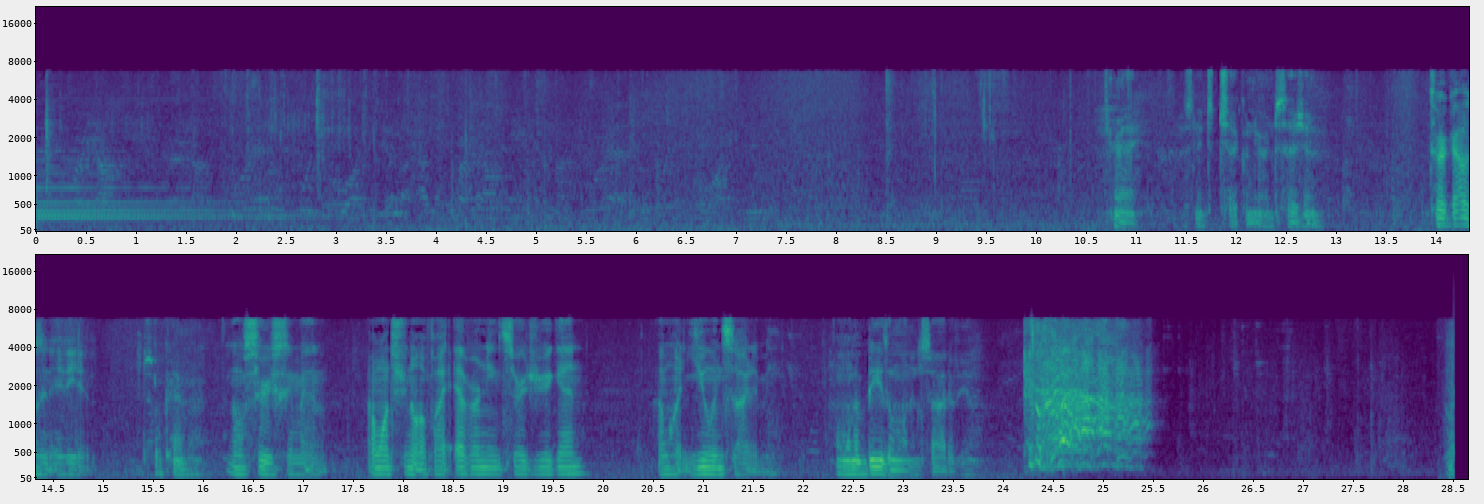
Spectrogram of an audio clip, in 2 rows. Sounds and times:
Speech: 1.4 - 7.5, 13.9 - 19.9, 20.5 - 23.8.

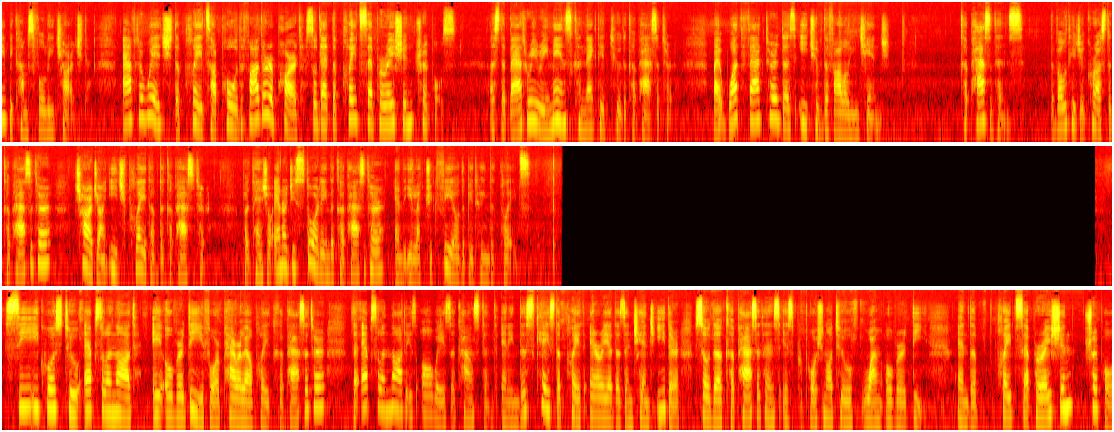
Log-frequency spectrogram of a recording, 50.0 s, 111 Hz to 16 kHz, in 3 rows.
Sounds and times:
Speech: 0.0 - 10.1, 10.7 - 13.4, 14.4 - 24.6, 33.4 - 49.9.

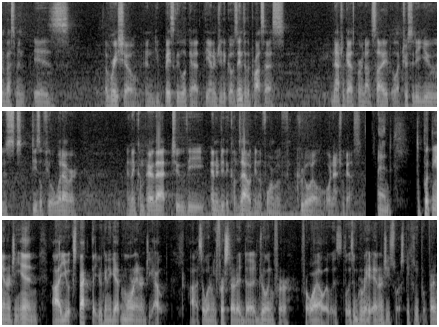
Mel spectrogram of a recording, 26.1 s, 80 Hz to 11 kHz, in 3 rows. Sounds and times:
Speech: 0.0 - 1.4, 2.0 - 5.7, 6.4 - 10.2, 11.2 - 26.1.

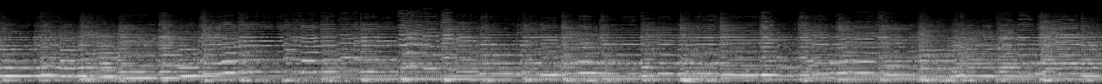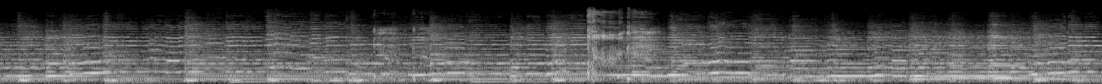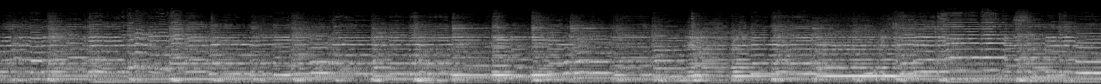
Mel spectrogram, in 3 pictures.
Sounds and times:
Violin, fiddle: 0.0 - 33.0.

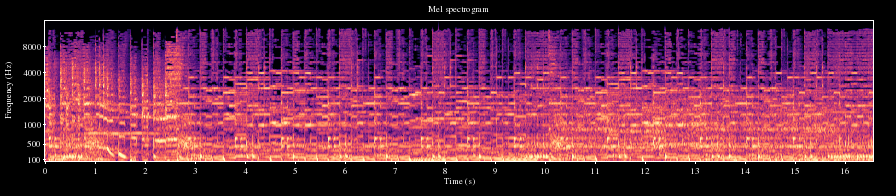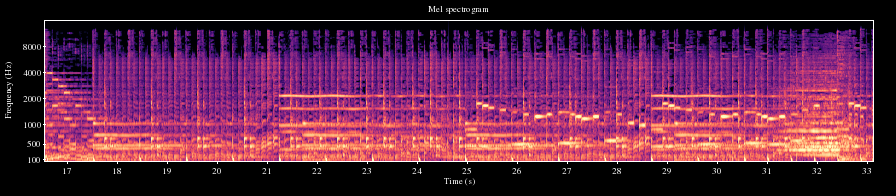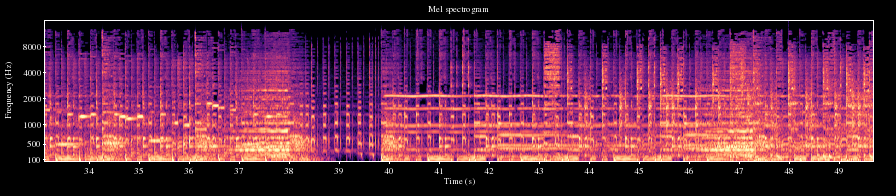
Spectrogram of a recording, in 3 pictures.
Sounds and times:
Video game music: 0.0 - 49.6.

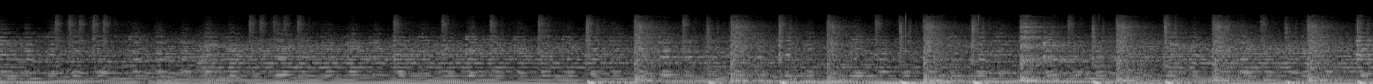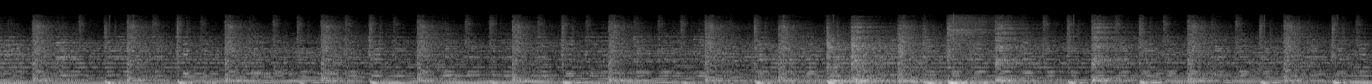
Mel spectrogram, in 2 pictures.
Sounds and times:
Music: 0.0 - 27.4.

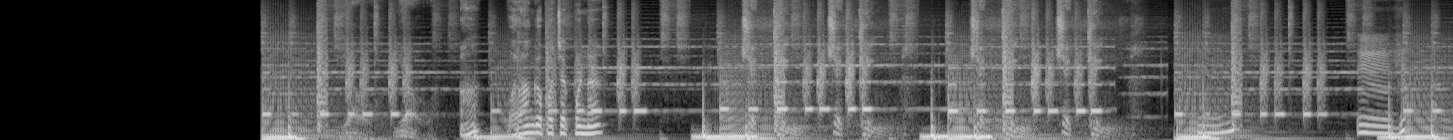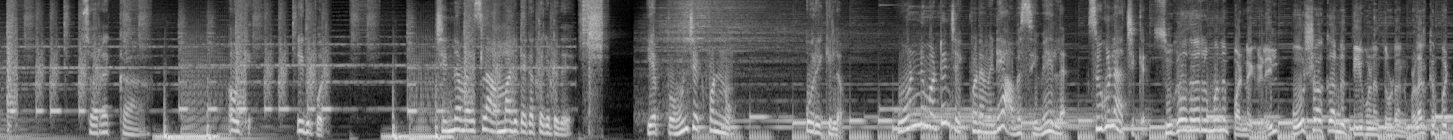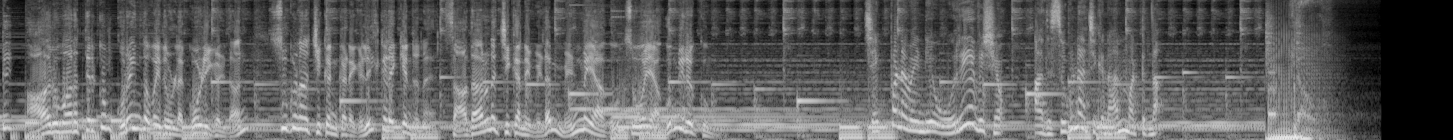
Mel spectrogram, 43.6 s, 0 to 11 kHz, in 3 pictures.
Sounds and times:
Music: 2.6 - 20.3, 20.9 - 42.8
Speech: 3.4 - 6.0, 22.6 - 36.2, 37.8 - 40.7.

